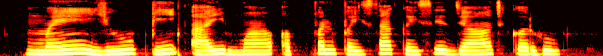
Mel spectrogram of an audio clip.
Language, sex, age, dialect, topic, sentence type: Chhattisgarhi, female, 31-35, Northern/Bhandar, banking, question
